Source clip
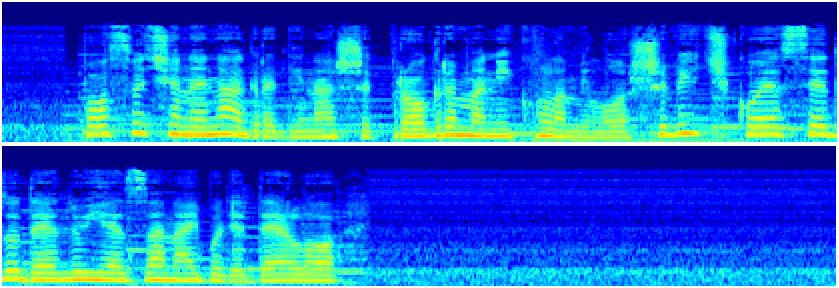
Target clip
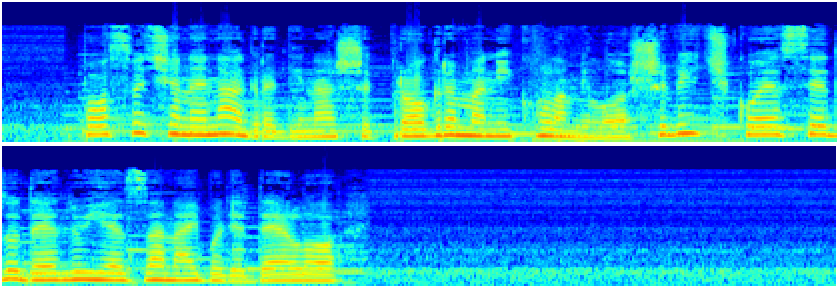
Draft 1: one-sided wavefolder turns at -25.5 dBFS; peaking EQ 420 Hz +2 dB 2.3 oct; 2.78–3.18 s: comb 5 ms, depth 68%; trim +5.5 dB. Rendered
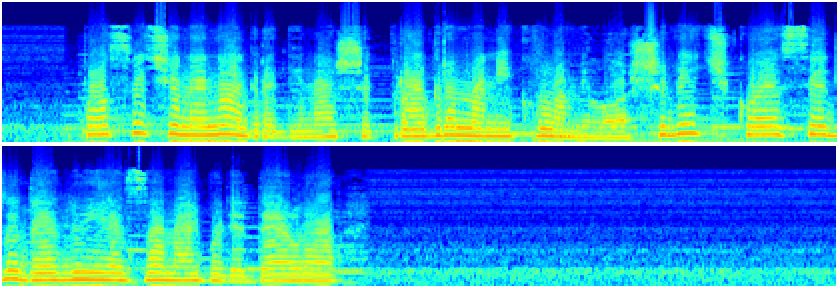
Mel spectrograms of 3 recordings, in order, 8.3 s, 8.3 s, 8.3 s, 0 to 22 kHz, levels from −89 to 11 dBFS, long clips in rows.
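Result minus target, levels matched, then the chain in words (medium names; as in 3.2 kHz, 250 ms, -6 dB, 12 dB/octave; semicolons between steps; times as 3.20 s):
one-sided wavefolder: distortion +26 dB
one-sided wavefolder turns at -17 dBFS; peaking EQ 420 Hz +2 dB 2.3 oct; 2.78–3.18 s: comb 5 ms, depth 68%; trim +5.5 dB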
